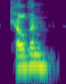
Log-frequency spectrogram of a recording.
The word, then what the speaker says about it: Kelvin: triage to um the kelvin's point there am I pronouncing your name right Kelvin yes like the degree scale Kelvin k-e-l-v-i-n yeah thank you um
